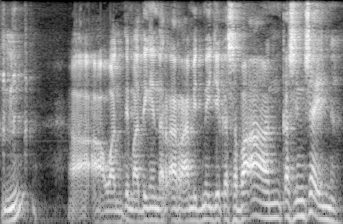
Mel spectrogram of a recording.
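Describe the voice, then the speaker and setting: A man with an Ilocano accent playing a gullible, lovestruck, excitable suitor in a comedy radio drama. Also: medium pitch, moderate pace, noisy background, close to an everyday voice. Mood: puzzled. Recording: roomy, echoing radio drama sound.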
